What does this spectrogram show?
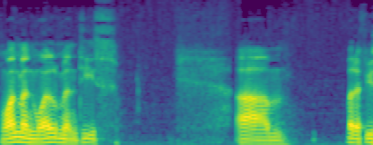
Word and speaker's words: Juan Manuel Montes: His name was Juan Manuel Montes. You have to say it really fast. Juan Manuel Montiz.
